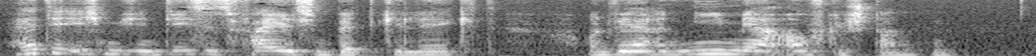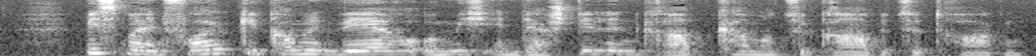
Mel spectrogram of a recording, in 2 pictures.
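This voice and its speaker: A woman's voice: fairly low pitch, animated, a little slow. A woman voicing a sorrowful, anxious young fairy princess in a storybook reading, with a pleading, tremulous murmur. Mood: mournful whisper.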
